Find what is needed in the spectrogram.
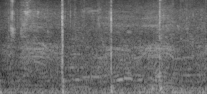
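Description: A large fish-cutting knife knocking sharply against the cutting block about every half second as a mullet fillet is cut.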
